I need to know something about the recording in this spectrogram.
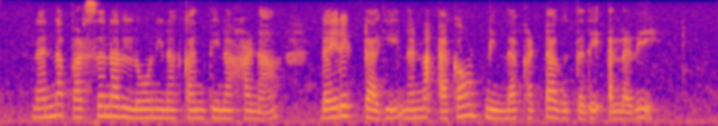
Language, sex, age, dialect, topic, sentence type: Kannada, female, 18-24, Coastal/Dakshin, banking, question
